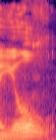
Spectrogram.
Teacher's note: وا کو خوب موٹا کریں گے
